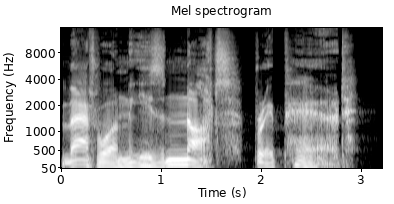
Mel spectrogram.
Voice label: Male Night Elf ERROR SUMMON SICKNESS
